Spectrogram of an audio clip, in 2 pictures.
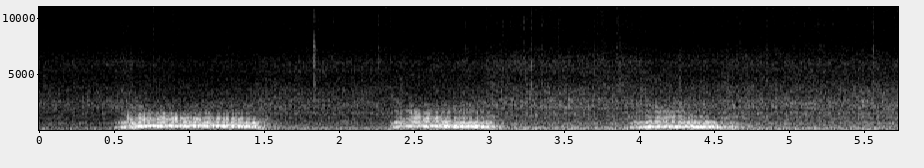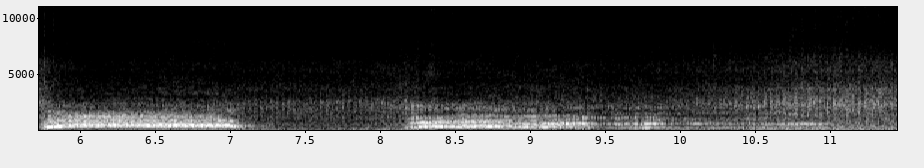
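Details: Angry bull dromedary moved by crane at the Al Ain camel market, UAE, 21 March 2017: five short, rasping roars in sequence, the later ones longer and more ragged, over a faint engine-like hum.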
